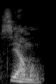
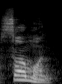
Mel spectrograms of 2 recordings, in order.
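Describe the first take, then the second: First: It ends in a nasal vowel, French-style. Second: It ends in a plain n, English-style. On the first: "불어는 이렇게 된 것이죠" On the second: "현대 영어는"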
